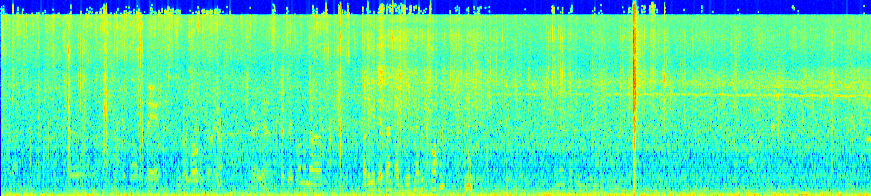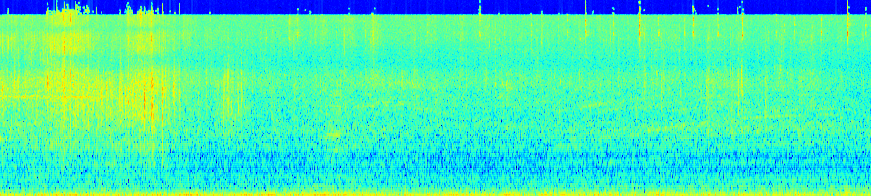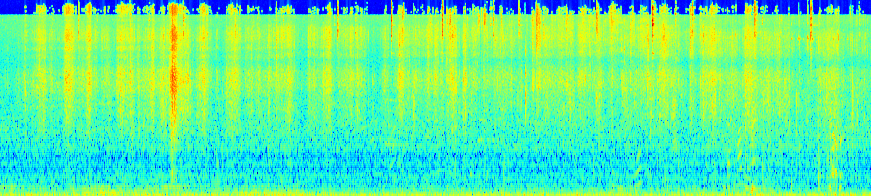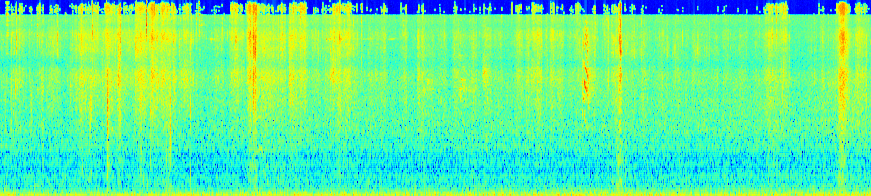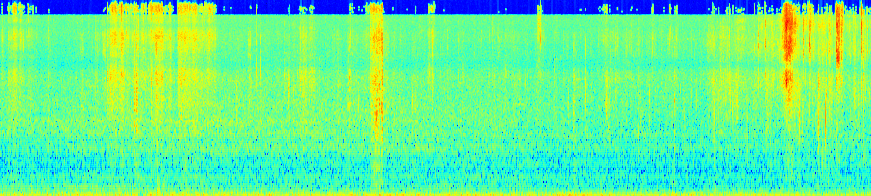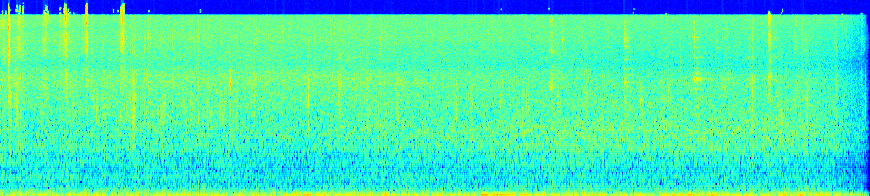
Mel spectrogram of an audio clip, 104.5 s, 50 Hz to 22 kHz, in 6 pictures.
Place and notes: cologne, stadtgarten, park, weg strassenseite
stereofeldaufnahmen im september 07 mittags
project: klang raum garten/ sound in public spaces - in & outdoor nearfield recordings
